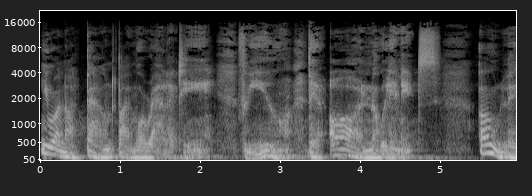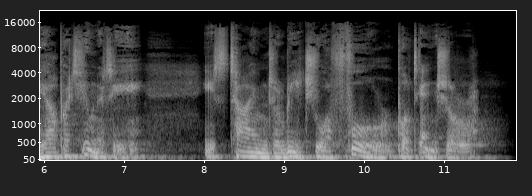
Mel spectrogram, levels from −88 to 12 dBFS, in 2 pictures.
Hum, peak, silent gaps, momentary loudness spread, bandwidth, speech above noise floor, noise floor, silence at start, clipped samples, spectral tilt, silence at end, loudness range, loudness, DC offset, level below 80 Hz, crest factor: none; -4 dBFS; none; 9 LU; 16 kHz; 24 dB; -43 dBFS; 0 s; under 0.1%; -5 dB/octave; 0.25 s; 2 LU; -19 LUFS; under 0.1%; -42 dBFS; 16 dB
